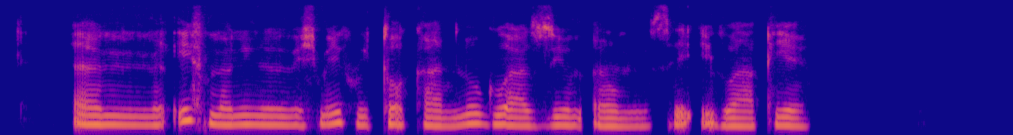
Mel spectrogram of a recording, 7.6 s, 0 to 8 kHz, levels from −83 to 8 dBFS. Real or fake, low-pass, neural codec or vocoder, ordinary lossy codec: fake; 7.2 kHz; codec, 16 kHz, 8 kbps, FunCodec, trained on LibriTTS, 25 frames a second; none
